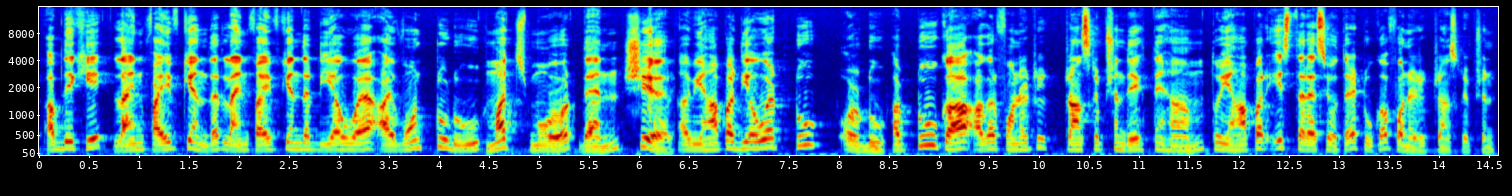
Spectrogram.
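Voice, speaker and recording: Man teaching a school poem. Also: on the high side. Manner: explains step by step, asking and answering his own questions. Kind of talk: explaining a poem to school students.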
